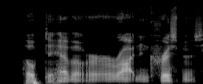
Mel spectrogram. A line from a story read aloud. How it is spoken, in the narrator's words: he muttered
